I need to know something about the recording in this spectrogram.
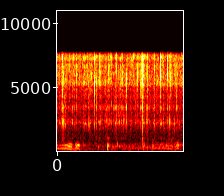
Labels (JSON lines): {"label": "biophony, cascading saw", "recorder": "HydroMoth"}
